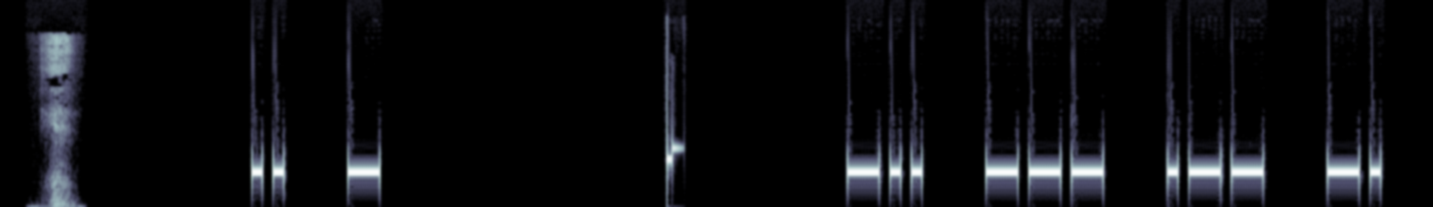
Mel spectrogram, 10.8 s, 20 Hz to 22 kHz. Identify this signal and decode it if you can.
Morse code, heard as a keyed tone, about 15 wpm, spaced as for 11 wpm, 700 Hz. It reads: IT DOWN
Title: 2x Character Spacing - Top 200 Words - 15wpm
